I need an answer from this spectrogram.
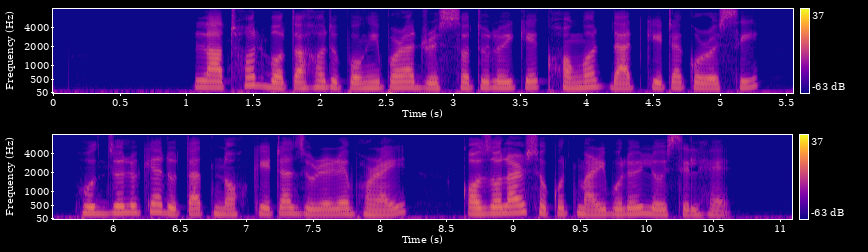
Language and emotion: Assamese, neutral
